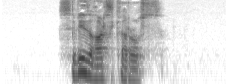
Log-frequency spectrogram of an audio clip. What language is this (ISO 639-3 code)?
kab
